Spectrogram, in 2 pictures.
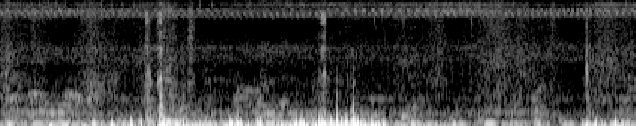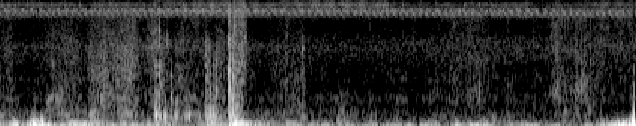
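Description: Wind rumbling on the microphone, with a few sharp clicks and knocks as a hard plastic case is handled and lifted off its metal mounting bracket, the loudest click a little before six seconds in.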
